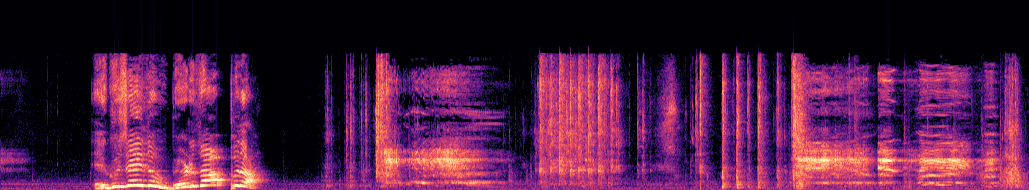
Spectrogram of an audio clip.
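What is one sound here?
A toy belt plays loud electronic sound effects and jingles.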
